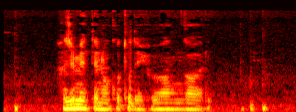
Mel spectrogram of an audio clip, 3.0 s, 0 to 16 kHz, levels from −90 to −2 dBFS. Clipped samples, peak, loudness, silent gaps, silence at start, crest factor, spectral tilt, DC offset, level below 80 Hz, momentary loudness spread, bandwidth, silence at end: under 0.1%; -8 dBFS; -25 LUFS; none; 0.15 s; 18 dB; -7 dB/octave; under 0.1%; -48 dBFS; 18 LU; 11.5 kHz; 0.3 s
